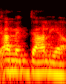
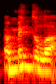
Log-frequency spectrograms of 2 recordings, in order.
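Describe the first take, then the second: First: The word ends with an added '-dalia' sound. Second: The word ends with a plain '-dala' sound. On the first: The speaker calls it wrong. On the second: The speaker calls it right.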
